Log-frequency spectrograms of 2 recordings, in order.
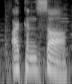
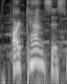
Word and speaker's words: Arkansas: you pronounce this state Arkansas? What's the point of the S if you're not even going to say it at all? That really So I'm giving Arkan Ar- I'm giving Arkansas an F.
